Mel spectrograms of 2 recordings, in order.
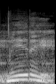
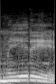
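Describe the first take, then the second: The two takes are said the same way.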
